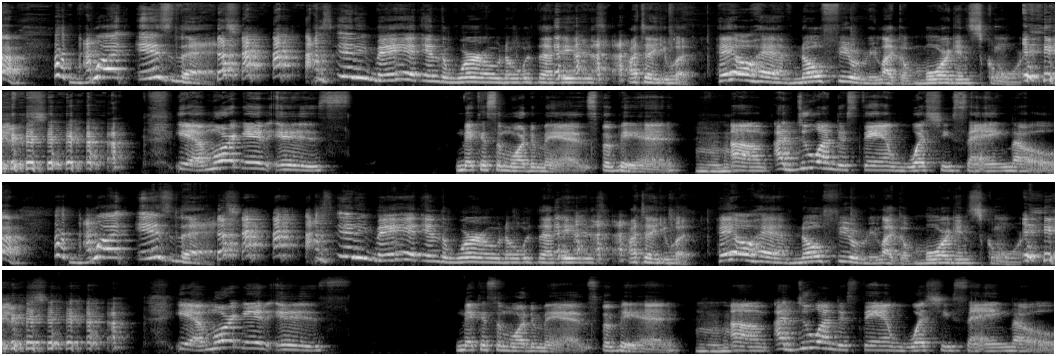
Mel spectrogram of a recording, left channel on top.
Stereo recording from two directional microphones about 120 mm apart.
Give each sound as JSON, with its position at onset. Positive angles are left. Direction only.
{"t": 0.5, "sound": "laughter", "side_deg": 40}
{"t": 0.9, "sound": "a sound", "side_deg": -10}
{"t": 2.4, "sound": "dog", "side_deg": 35}
{"t": 3.3, "sound": "speech", "side_deg": -10}
{"t": 5.7, "sound": "speech", "side_deg": 45}
{"t": 6.2, "sound": "speech", "side_deg": -10}
{"t": 10.2, "sound": "speech", "side_deg": 40}
{"t": 15.1, "sound": "speech", "side_deg": 40}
